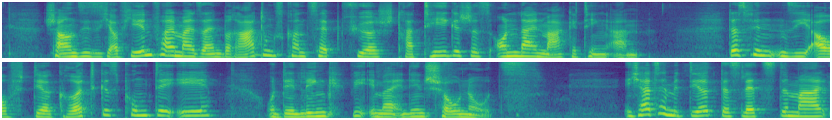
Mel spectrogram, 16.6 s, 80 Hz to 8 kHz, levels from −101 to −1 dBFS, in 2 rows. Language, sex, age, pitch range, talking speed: German, female, 50-69, 165-215 Hz, 120 wpm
